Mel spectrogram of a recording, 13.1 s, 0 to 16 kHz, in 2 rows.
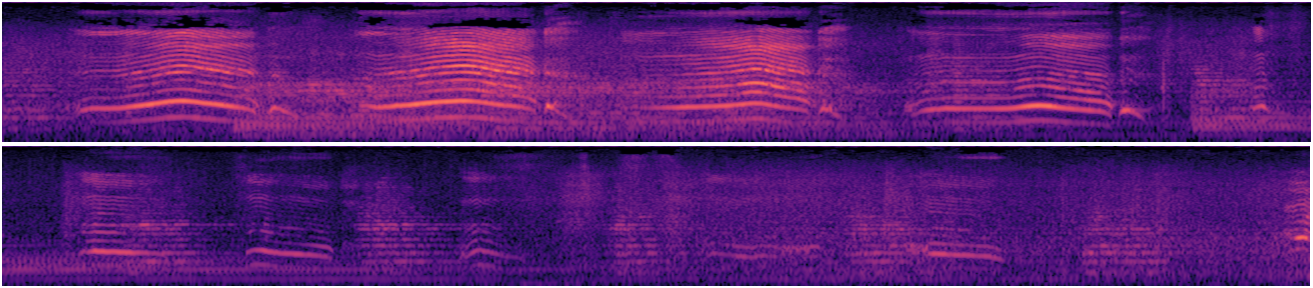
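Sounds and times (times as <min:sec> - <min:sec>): soft sustained music: 0:00.0 - 0:13.0
infant crying: 0:00.4 - 0:08.2, 0:08.8 - 0:09.2, 0:10.1 - 0:11.6.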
